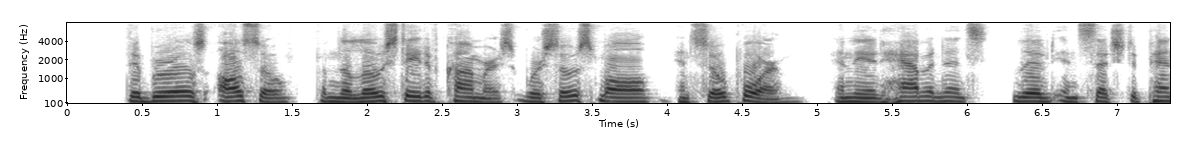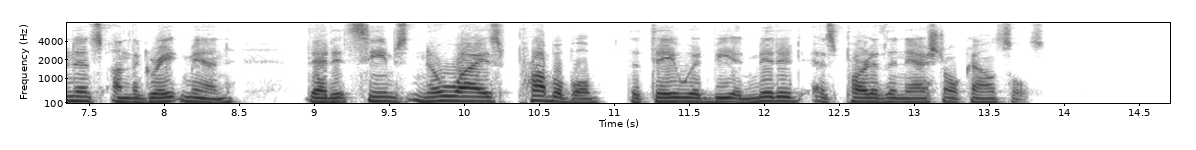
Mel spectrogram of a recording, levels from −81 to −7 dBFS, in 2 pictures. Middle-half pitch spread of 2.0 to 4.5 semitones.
Yes: average, 2.8 semitones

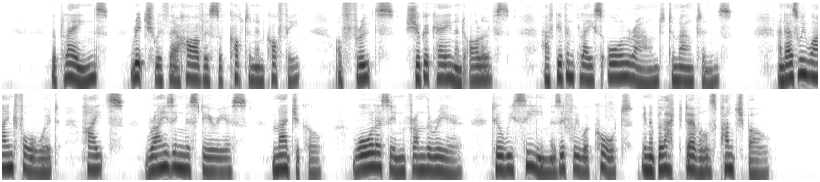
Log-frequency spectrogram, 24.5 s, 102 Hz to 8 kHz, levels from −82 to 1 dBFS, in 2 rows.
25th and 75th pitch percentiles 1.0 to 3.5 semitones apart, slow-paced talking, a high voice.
No: average, 3.0 semitones; slow, 125 wpm; medium, 165 Hz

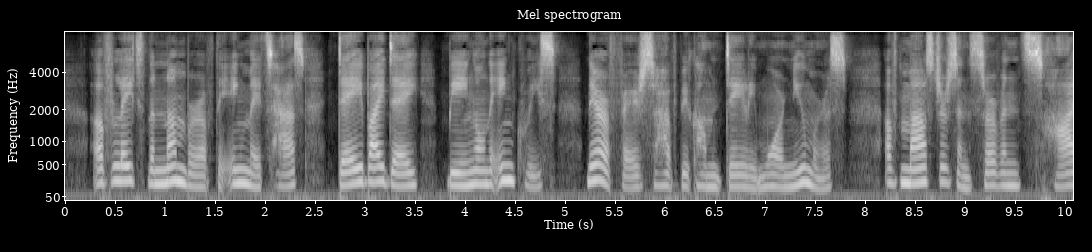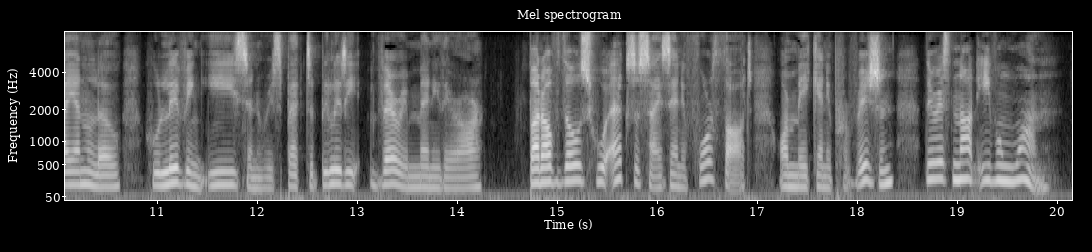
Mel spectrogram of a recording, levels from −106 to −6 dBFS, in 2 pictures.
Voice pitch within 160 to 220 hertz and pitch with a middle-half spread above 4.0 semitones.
Yes: high, 190 Hz; average, 5.1 semitones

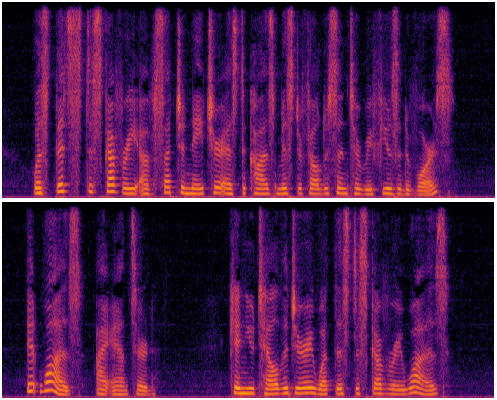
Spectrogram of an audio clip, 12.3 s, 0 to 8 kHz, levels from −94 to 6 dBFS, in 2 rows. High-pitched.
Yes: high, 195 Hz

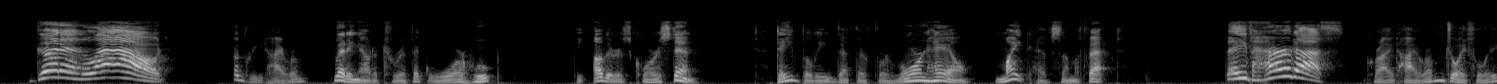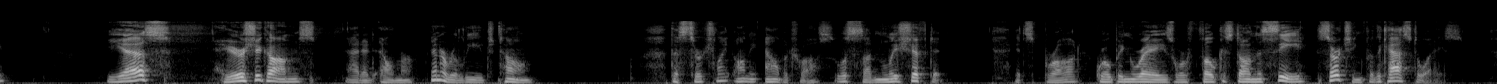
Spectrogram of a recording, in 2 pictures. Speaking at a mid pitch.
No: low, 120 Hz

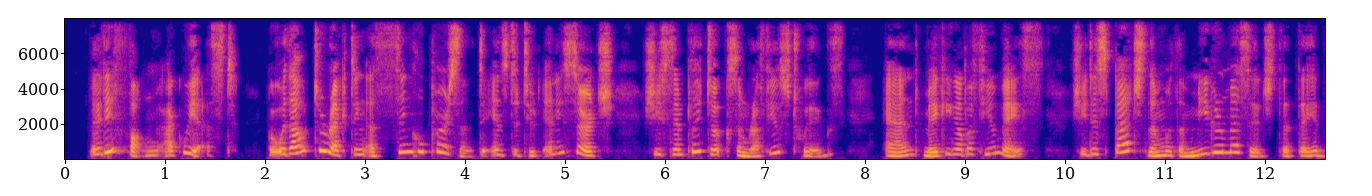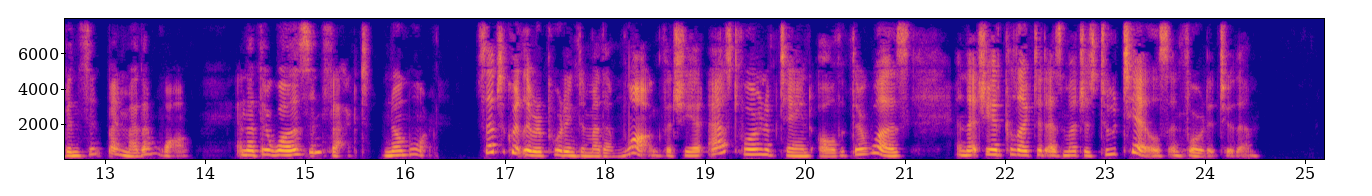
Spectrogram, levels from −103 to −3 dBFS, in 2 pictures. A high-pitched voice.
Yes: very high, 265 Hz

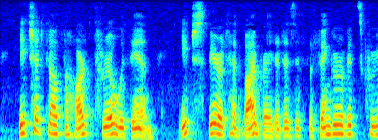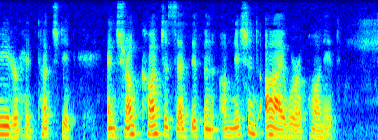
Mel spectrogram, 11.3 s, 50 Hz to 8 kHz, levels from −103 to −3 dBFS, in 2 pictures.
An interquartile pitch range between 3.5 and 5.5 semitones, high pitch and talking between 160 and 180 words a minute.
No: average, 4.2 semitones; medium, 165 Hz; average, 170 wpm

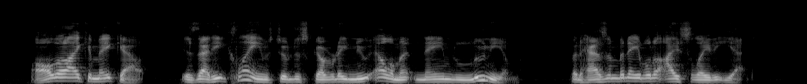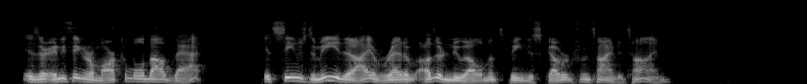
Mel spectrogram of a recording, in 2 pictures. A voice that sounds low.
Yes: low, 115 Hz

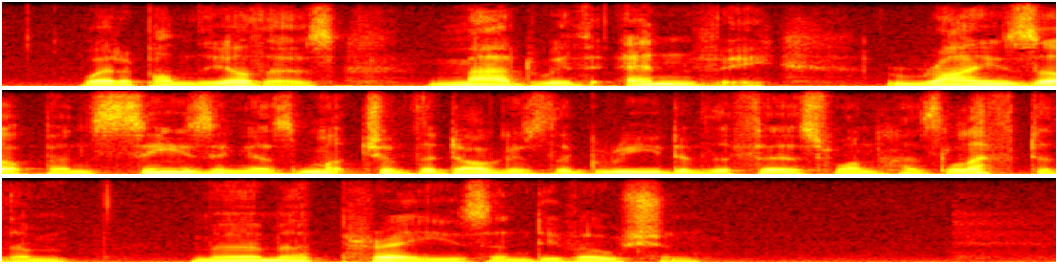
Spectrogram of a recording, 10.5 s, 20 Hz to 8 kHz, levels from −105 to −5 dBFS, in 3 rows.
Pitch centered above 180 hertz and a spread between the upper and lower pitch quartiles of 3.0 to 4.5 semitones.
No: low, 100 Hz; average, 3.4 semitones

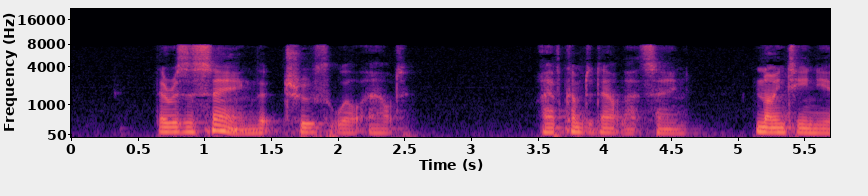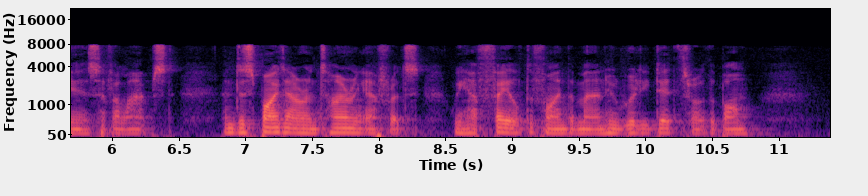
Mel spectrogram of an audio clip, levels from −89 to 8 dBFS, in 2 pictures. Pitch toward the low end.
Yes: very low, 95 Hz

